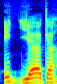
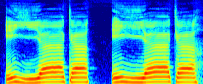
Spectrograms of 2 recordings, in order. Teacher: huruf ya termasuk huruf yang sifatnya rakhawah, mengalirkan suara. · Diberikan tekanan suara, nabr diberikan, akan tetapi suara masih tetap mengalir.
